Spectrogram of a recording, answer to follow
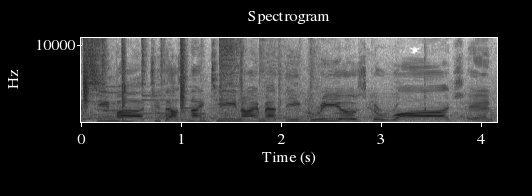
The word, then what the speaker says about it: Griot's: I'm at the Griot's garage, and correct me, but is the correct way to say it?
